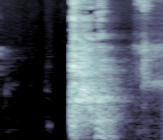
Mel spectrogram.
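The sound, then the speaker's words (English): A single cough into the elbow: a sudden, harsh burst of breathy noise that tails off, followed by a brief, weaker exhale after a short gap. “I coughed. Oh, it's okay. I coughed into my elbow.”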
